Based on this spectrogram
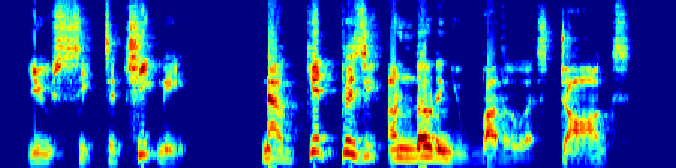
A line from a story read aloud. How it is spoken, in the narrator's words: sputtered Bly, a crimson hue crawling through his face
